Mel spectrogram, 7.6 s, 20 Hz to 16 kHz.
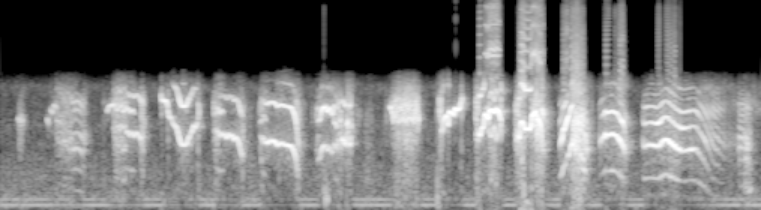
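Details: Female long coat Chihuahua born in 2010, filmed at home in everyday life, giving a rapid series of high, wavering whines and squeaky yips, about two per second, some rising and falling in pitch, with a steady low hum behind.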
